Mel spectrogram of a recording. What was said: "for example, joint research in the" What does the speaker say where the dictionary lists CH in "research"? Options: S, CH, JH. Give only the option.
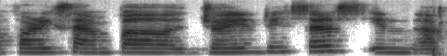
S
